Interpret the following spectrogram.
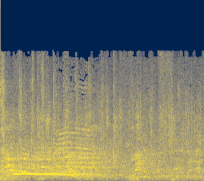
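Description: Spectators chattering in a large sports hall. A long, held, high call rises above the voices and falls away about a second and a half in, and there is a dull thump near the end.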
